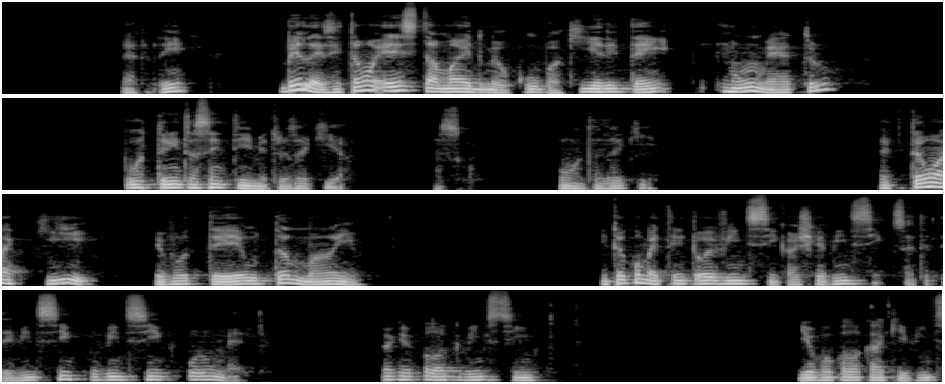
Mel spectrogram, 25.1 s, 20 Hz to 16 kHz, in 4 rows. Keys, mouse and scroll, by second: 1.4 click, 12.8 scroll down 1, 14.8 click, 21.9 5, 22.6 Return, 24.4 click.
